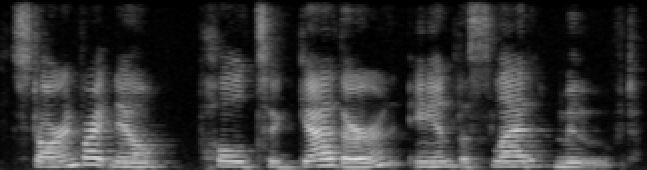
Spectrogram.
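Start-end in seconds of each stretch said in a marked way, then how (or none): none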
